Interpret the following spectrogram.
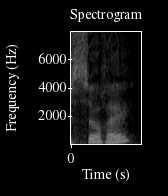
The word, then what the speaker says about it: serait: Il serait, final T not pronounced.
